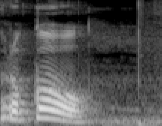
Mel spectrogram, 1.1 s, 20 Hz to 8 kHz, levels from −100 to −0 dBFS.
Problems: none marked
